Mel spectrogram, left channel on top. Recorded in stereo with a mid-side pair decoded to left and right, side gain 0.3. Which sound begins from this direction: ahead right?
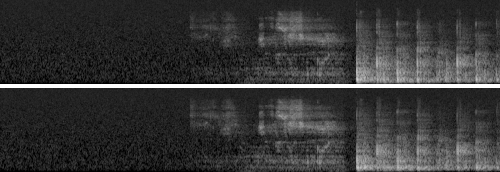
Whispering, at 1.9 s.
